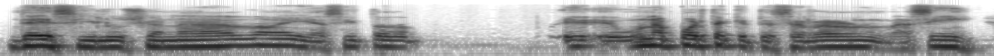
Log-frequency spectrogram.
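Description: Mexican guy, ex radio announcer, tells stories and does the voices, kinda husky, dry sound. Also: medium pitch, moderate pace, no echo. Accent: Mexican Spanish. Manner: animated, acts out quoted voices. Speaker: guest, radio announcer and voice actor. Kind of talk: casual storytelling interview.

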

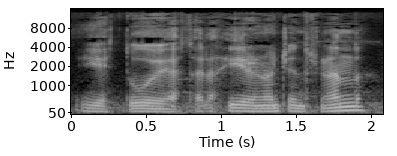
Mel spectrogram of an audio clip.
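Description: A man's voice: on the low side, fast, darkish tone, a little hiss or hum. A young man chatting casually and slangily with a friend, outdoors by a fire. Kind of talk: casual chat.

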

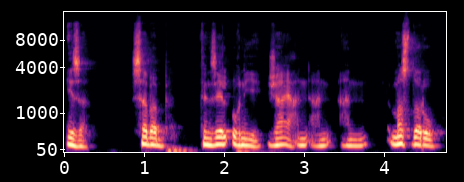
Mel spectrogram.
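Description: Male interviewer, Levantine Arabic accent, average pitch, supportive and conversational, code-switching into English. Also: steady tone, moderate pace, darkish tone, husky. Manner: encouraging.

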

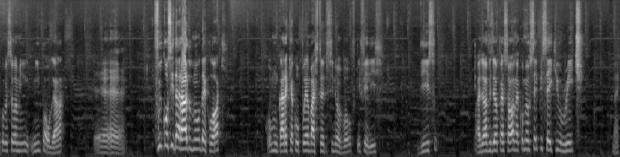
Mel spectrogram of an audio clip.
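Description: A man with a Brazilian accent co-hosting a casual sports podcast, slangy and joking, halting and often repeating himself. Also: a little high. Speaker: podcast co-host.

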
